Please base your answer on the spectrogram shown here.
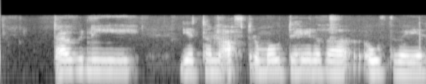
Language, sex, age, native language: Icelandic, male, 12, Icelandic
